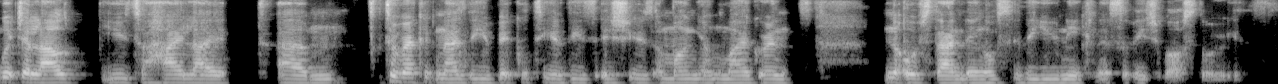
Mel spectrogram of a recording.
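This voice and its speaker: The speaker talks at a fairly quick pace in a London accent. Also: woman. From East London, England (born in the Gambia). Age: 20s. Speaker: physics graduate sharing lived experience. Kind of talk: personal testimony.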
